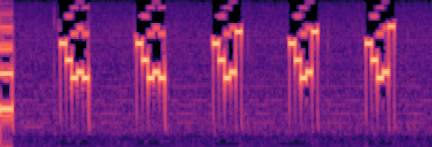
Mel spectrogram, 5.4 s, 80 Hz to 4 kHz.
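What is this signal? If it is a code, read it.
Five-tone selective call (ZVEI), heard as quick runs of five tones, tones of about 70 ms. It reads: 85232 85232 85230 85230 85233
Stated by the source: ZVEI five-tone selective call received on an SDR.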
